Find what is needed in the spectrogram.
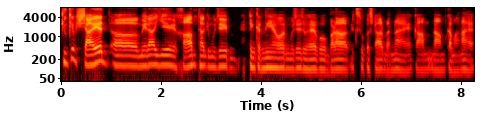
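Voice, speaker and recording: Heard on a very clean recording with a silent background, a man uses a plain, everyday voice at a fairly low pitch, with ordinary pitch variation and hardly any pauses. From Punjab, Pakistan. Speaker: actor. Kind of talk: interview.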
